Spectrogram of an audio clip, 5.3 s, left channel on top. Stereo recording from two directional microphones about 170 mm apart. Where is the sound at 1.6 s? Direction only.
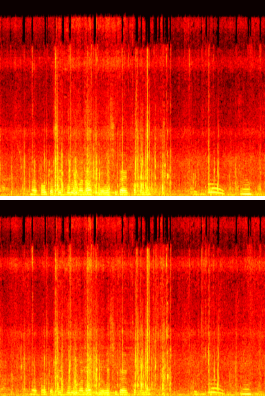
15° left (ahead or behind).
